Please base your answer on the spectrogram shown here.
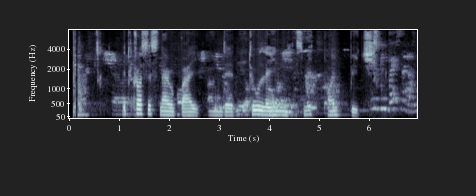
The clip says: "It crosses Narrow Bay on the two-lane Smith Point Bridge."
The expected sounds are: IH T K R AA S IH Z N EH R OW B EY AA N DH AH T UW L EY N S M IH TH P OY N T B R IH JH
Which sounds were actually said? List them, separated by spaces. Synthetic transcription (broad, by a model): IH T K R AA S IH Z N EH R OW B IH AA N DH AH T UW L EY N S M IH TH P OY N T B IH CH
